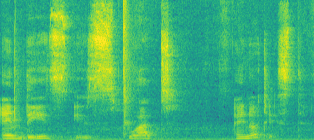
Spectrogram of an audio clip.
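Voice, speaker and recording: In a Kenyan accent, a woman speaks at a medium pitch and a very slow pace, with audible room echo. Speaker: vlogger. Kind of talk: casual vlog. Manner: halting, self-correcting.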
